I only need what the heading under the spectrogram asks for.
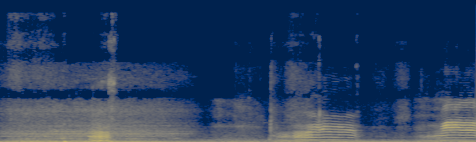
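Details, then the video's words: Pet cat, male, calling out each time he is touched; two short harmonic meows near the four-second mark and at the end, over steady low rumbling background noise. "My cat making a sound everytime I touch him"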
